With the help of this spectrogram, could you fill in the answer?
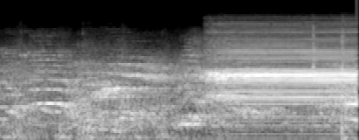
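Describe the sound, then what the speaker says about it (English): A loud, steady electronic buzzer sounds at the end of a high school basketball game in a gym, starting about two seconds in and holding to the end over crowd noise. "At the buzzer beater, Ryan takes a shot off the mark."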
